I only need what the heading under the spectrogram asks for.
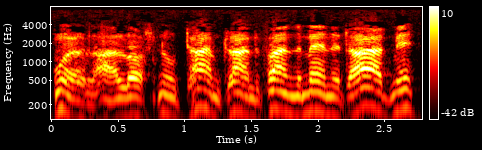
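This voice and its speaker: An actor playing a plain-spoken, earnest middle-aged shopkeeper in an old radio drama, with homely, rustic turns of phrase. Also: male voice, mid-range voice, moderate pace, sharp tone, slightly rough, no echo. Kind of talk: 1940s radio acting. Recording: muffled dry old radio recording.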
